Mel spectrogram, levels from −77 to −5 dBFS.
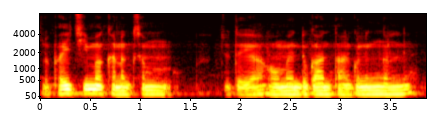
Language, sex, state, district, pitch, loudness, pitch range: Wancho, male, Arunachal Pradesh, Longding, 95 Hz, -16 LUFS, 90-105 Hz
